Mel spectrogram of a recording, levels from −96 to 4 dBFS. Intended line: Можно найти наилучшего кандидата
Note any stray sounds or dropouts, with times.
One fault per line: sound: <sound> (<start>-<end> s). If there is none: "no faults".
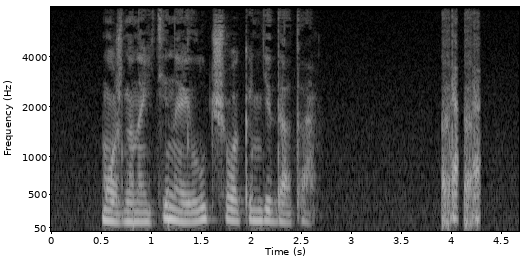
sound: laugh (3.9-4.3 s)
